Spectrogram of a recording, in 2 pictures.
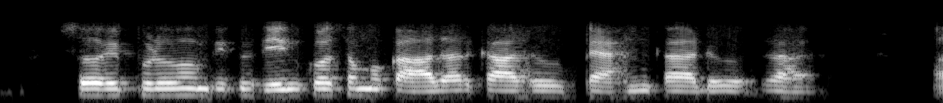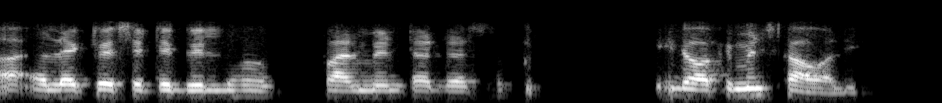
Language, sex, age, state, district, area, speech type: Telugu, male, 30-45, Andhra Pradesh, N T Rama Rao, rural, conversation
